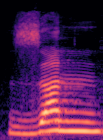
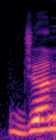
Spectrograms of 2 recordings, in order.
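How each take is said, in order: First: जन with a buzzing z sound; correct pronunciation. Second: जन with a hard j sound; wrong pronunciation. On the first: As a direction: say जन as "zun", slowly. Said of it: "जन पढ़ते हैं". (जन को ज़ की आवाज़ से) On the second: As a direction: say जन as "jun", with j not z. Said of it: "जन नहीं पढ़ते". (जन को गलत, ज की आवाज़ से) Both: Shown as a demonstration.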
